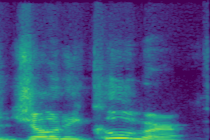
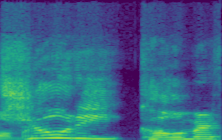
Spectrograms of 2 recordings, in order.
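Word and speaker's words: Jodie Comer: fact that they gave to jod cummer and and I'm probably saying her name wrong but but Jody comr thank you Jody sounds exactly exactly like her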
